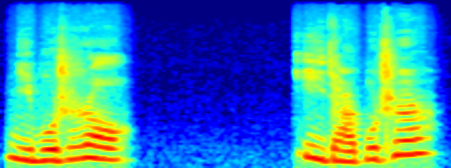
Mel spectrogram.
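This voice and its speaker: A woman voicing a big bullying male tyrannosaurus in a storybook reading, loud and jeering, with a slightly husky voice. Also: fairly high pitch, animated, unhurried, voice pushed up. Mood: taunting. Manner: loud, jeering, bursts of laughter.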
